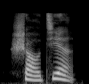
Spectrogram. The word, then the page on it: 少见: shǎo jiàn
